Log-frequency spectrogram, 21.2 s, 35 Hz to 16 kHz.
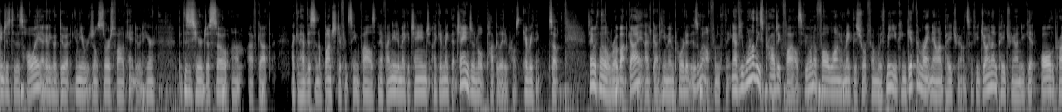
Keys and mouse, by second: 0.0 middle click, 0.3 shift+middle click, 0.7 middle click, 2.8 middle click, 3.5 shift+middle click, 3.9 middle click, 4.3 shift+middle click, 11.8 click, 12.2 shift+middle click, 13.4 middle click, 13.9 shift+middle click, 14.5 shift+middle click, 16.2 shift+middle click.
